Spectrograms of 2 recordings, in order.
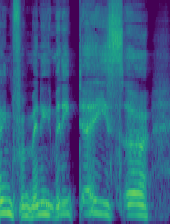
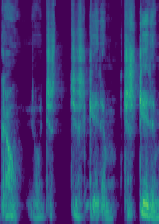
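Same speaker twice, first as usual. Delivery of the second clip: muttered under breath, much quieter, slower; 4 semitones lower, 6 dB quieter than usual. In a roleplay scene, Vinay speaks aside, muttered under breath. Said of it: "under his breath".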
